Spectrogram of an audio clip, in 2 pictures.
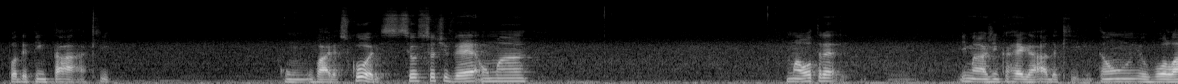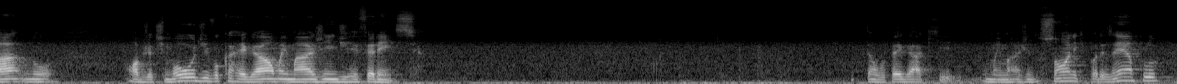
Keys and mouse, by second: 0.1 click, 4.1 shift+middle click, 4.5 ctrl+middle click, 6.1 /, 7.8 /, 8.4 ctrl+middle click, 10.0 shift+a, 12.2 click, 14.1 shift+a.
